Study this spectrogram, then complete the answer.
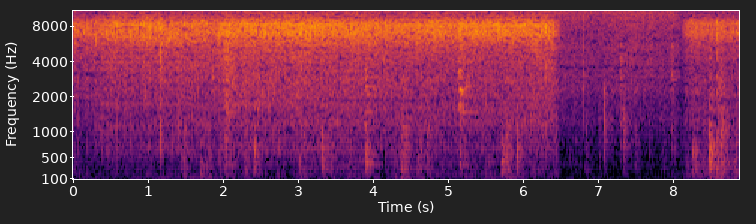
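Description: Onions and chopped tomatoes sizzle steadily in a hot pan for snake gourd sambar, with repeated stirring scrapes of a spoon against the pan, loud and close throughout with no talking.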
